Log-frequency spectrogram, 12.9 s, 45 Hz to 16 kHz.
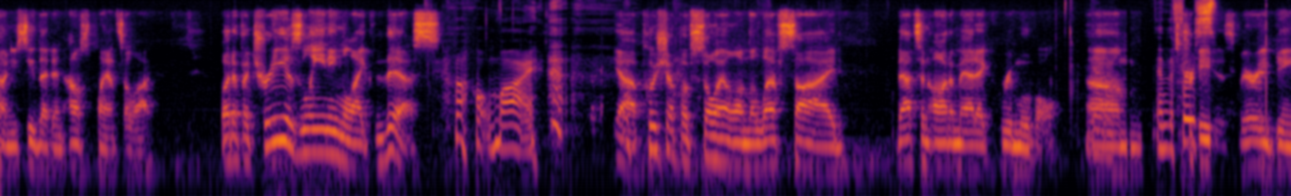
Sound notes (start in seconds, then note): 4.4 laughing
